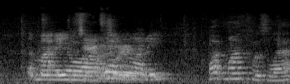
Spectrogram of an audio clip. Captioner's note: students speaking in Spanish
